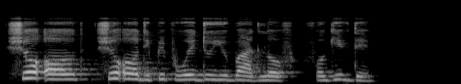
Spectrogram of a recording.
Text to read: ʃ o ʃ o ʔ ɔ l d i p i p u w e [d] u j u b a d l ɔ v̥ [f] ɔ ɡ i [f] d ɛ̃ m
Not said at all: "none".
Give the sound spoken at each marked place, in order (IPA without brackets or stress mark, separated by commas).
d, f, v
